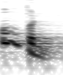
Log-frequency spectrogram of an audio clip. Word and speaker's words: Amphan: this cyclone sarga cyclone it is pronounced as amphan but the name is given by thailand in thai and this word is pronounced as umpu so cyclone is a super cyclone formed over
